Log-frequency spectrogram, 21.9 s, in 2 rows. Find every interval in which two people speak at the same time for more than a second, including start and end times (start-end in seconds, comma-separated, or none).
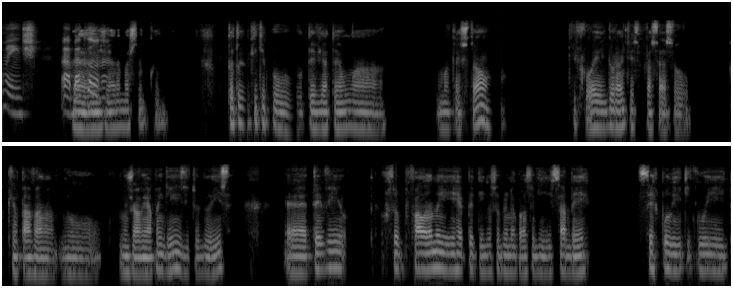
none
